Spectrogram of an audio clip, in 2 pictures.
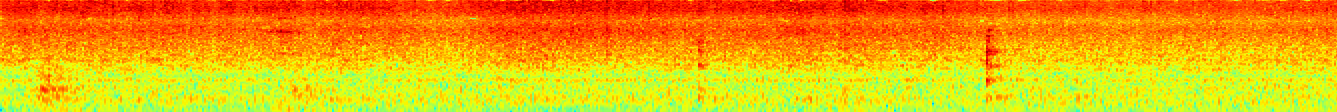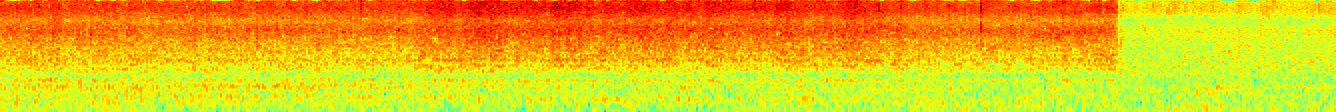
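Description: Onion paste sizzling steadily as it fries in oil in an aluminium pot, with a wooden spoon stirring it at first. A small knock of the spoon comes about five seconds in.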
